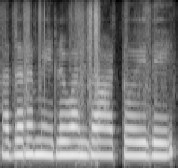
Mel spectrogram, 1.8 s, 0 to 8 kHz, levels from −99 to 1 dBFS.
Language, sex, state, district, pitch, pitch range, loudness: Kannada, female, Karnataka, Bidar, 240 Hz, 235-250 Hz, -12 LUFS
